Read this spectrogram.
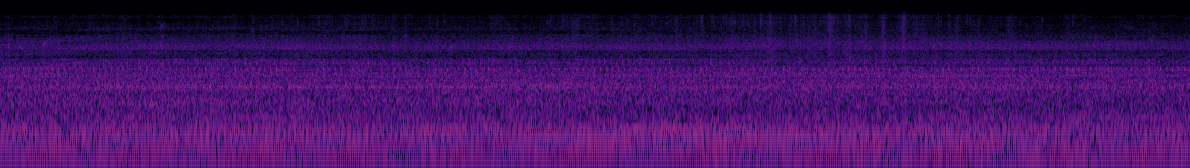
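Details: Steady low engine rumble of an idling vehicle, with no birds or other animal sounds heard.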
